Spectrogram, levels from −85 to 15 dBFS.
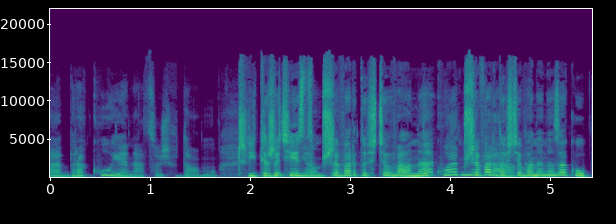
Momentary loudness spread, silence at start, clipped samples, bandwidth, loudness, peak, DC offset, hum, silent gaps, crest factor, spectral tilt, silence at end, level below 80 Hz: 17 LU; 0 s; under 0.1%; 16.5 kHz; -16 LUFS; -2 dBFS; under 0.1%; none; none; 16 dB; -2.5 dB/octave; 0.05 s; -64 dBFS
